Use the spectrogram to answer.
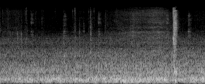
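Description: Steady road noise from a car driving in traffic: a dense, even rumble and hiss that holds at one level throughout, with no speech.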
